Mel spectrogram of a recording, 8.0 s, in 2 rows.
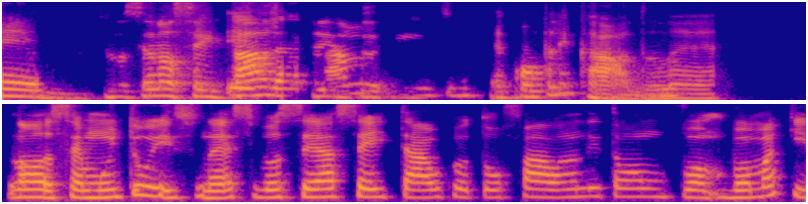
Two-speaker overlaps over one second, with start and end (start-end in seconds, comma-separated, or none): none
